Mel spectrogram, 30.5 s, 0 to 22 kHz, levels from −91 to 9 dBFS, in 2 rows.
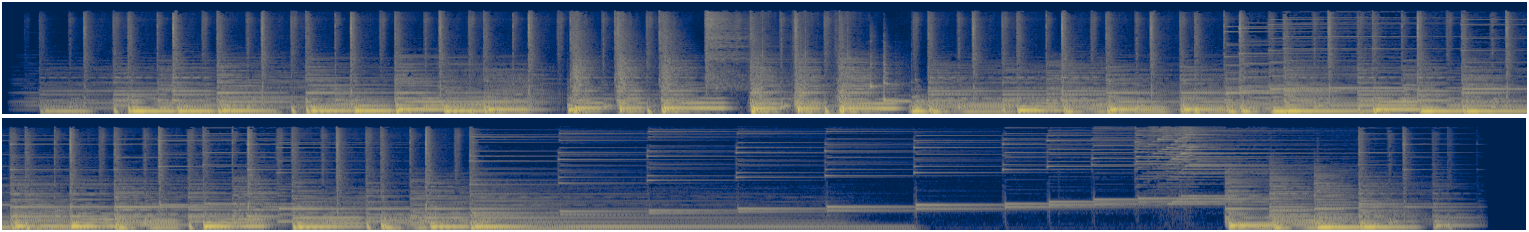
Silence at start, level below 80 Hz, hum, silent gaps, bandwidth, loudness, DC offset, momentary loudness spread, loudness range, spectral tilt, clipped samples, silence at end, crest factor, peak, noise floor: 0.35 s; -22 dBFS; none; none; 17 kHz; -20 LUFS; under 0.1%; 15 LU; 14 LU; -6 dB/octave; under 0.1%; 0.55 s; 18 dB; 0 dBFS; -40 dBFS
